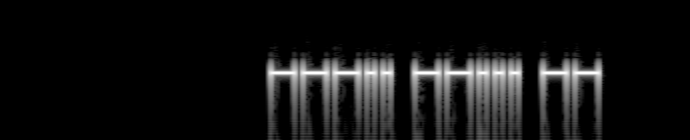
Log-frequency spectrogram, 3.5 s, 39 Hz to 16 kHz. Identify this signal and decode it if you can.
Morse code, heard as a keyed tone, about 30 wpm, 700 Hz. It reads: 87M
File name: Speed-Racing - Three Letter-Number Combinations - 25wpm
